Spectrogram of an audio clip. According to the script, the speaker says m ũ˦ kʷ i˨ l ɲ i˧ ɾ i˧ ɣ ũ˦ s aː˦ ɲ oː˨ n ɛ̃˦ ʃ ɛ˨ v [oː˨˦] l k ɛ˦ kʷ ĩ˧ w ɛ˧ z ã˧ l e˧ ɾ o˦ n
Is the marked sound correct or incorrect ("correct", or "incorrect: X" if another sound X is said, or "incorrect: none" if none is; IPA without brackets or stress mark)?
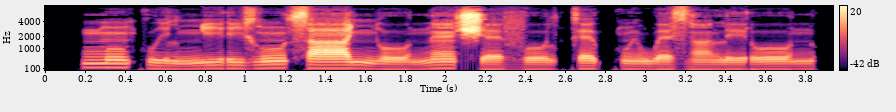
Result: incorrect: oː˨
